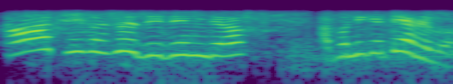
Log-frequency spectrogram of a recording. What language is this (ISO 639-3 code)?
asm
